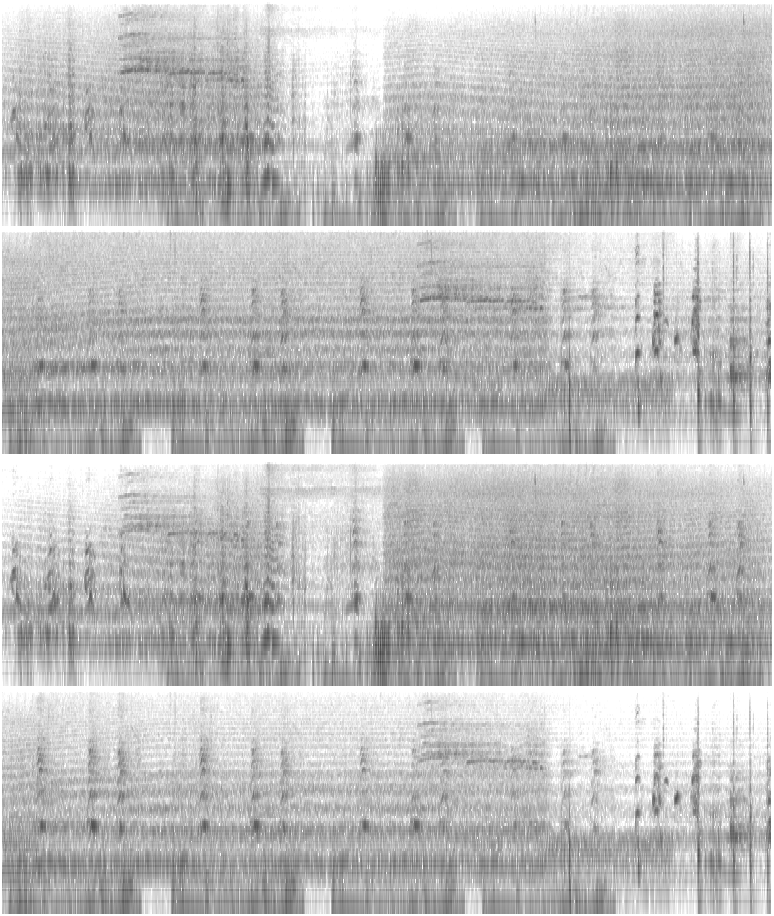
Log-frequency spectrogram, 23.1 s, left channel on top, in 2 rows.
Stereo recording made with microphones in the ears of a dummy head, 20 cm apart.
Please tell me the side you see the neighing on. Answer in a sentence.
You can hear the neighing on the left.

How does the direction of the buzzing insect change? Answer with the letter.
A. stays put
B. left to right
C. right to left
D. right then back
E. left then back
D.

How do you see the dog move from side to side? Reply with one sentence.
In this clip you hear the dog move from right to left.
